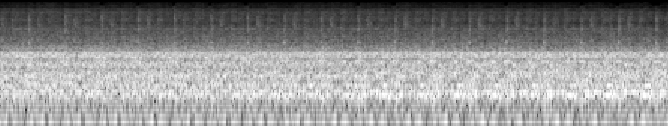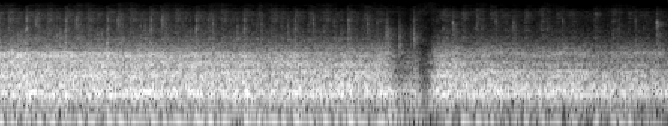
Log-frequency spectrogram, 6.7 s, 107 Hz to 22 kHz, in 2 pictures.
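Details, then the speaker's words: 7¼ inch gauge 0-4-0 tank steam locomotive built 1996, regulator opened after boiler pressured up (about 50 psi): quick even chuffing about three to four beats a second with steady hiss, smooth and regular; normal running. "I put about £50 per square inch in the boiler, and when I open the regulator,"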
